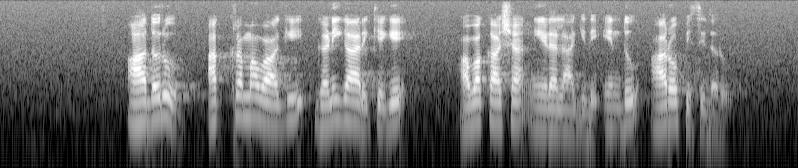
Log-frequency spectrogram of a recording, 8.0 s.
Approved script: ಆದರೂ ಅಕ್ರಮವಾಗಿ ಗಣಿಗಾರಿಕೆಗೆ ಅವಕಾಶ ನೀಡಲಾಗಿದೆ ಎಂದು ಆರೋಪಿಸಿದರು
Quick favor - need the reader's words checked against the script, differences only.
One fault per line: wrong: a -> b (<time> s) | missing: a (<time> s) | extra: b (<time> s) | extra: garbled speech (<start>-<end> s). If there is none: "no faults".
no faults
